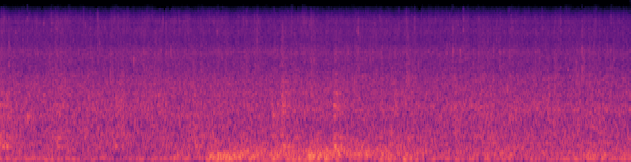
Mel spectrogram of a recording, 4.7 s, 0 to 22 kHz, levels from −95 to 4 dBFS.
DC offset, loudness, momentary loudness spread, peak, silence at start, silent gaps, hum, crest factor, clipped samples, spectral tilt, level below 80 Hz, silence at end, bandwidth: under 0.1%; -30 LUFS; 5 LU; -14 dBFS; 0 s; none; none; 16 dB; under 0.1%; -4.5 dB/octave; -46 dBFS; 0 s; 19 kHz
